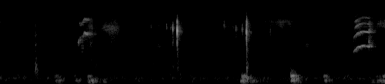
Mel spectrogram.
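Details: Parrot in a room, giving short, harsh chirps and a few rising, harmonic squawks spread over about four seconds, fairly quiet, with soft low thumps and room noise beneath.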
